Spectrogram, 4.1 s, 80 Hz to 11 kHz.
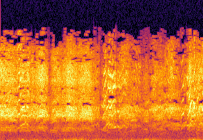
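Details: Burrowing Parrots at a huge nesting colony in Argentina, where about 35,000 pairs nest, producing a dense, unbroken chorus of harsh overlapping screeches and squawks with no single bird standing out.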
